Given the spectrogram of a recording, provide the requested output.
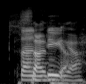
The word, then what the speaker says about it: Sandhya: how your name was so it's s-a-n-d-h-y-a so pronounce Sun Sunday yes all right beautiful name thank you thank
